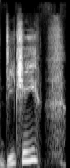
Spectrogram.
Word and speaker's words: Dietschy: First of all, her primal branding, like Sarah Dietschy rhymes with peachy.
